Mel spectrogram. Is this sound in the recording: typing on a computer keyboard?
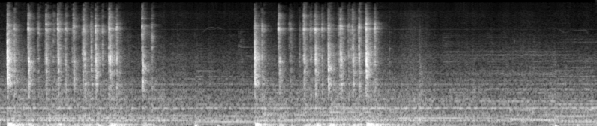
yes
